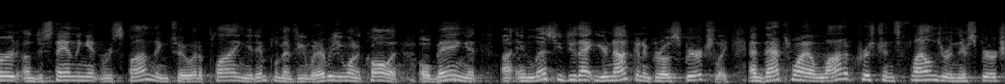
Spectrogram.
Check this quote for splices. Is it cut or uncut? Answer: uncut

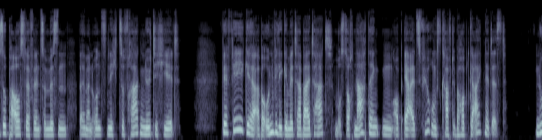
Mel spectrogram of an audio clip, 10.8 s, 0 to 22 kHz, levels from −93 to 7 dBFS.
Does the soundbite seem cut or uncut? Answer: uncut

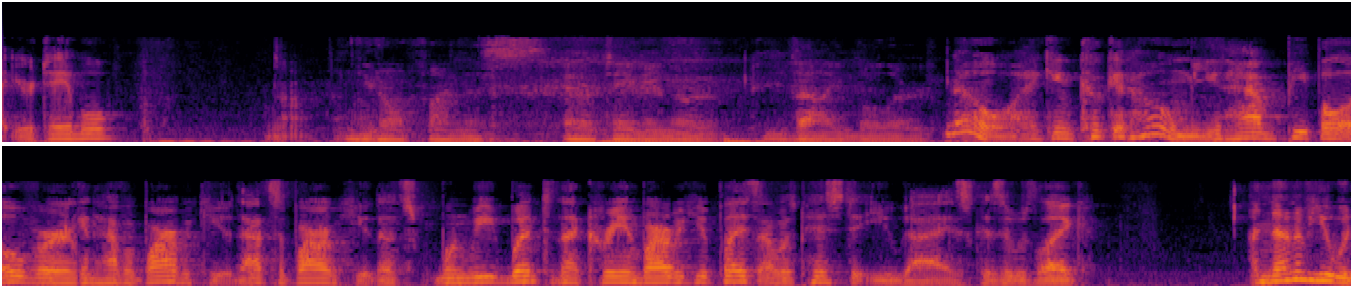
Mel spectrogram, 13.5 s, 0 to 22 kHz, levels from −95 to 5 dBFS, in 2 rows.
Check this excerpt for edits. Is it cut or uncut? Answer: cut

